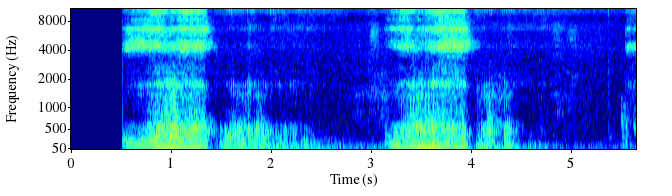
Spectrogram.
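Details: Fawn Cane Corso (Italian Mastiff) puppy, 2 months old, sleeping: two loud, low, rattling snores with quieter exhalations between, roughly 20 breaths a minute: snoring.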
